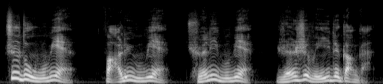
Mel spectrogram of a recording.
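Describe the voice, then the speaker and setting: Husky, lively commentary host. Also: medium pitch, fairly quick, dry recording, studio quality. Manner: rhetorical, emphatic, poses questions to listeners; calls self by nickname in third person. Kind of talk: scripted social commentary monologue.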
